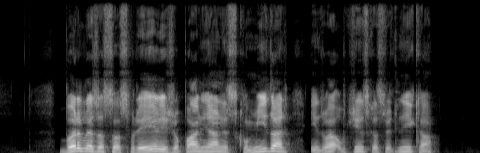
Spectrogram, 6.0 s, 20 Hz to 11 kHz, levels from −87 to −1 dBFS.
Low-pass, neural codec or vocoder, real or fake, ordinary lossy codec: none; none; real; none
